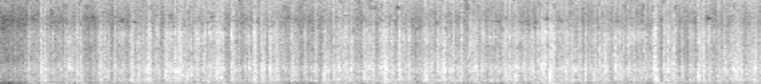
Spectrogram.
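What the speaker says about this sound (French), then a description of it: "il pleut assez fort, il y a de l'orage." Steady heavy rain during a thunderstorm in Normandy pours down continuously on a van, a dense even hiss of drops drumming on a surface, with no voices.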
